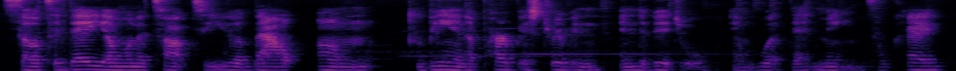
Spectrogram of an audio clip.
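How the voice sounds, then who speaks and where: A woman hosting a motivational radio show, her voice raspy from recent laryngitis, talking earnestly and encouragingly with many "um"s and "okay?"s. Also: rumbling low, flat delivery, normal speed, echoey room. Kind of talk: motivational talk show monologue.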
